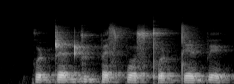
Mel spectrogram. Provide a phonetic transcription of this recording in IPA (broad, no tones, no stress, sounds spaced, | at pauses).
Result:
k o ɖ ʈ ɛ ɖ ɡ ʉ ɖ p ɛ s p o s kʼ o ɖ t e ɖ p ɪ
